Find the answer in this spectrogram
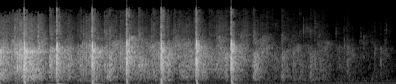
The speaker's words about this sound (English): And can we have a round of applause for them? Appreciate it.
